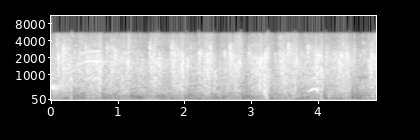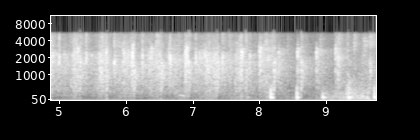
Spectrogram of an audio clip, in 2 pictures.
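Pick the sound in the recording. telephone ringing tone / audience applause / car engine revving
audience applause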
